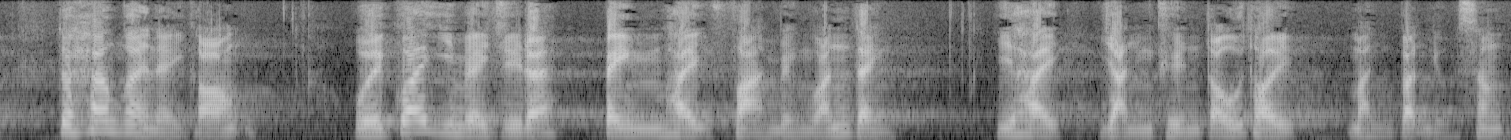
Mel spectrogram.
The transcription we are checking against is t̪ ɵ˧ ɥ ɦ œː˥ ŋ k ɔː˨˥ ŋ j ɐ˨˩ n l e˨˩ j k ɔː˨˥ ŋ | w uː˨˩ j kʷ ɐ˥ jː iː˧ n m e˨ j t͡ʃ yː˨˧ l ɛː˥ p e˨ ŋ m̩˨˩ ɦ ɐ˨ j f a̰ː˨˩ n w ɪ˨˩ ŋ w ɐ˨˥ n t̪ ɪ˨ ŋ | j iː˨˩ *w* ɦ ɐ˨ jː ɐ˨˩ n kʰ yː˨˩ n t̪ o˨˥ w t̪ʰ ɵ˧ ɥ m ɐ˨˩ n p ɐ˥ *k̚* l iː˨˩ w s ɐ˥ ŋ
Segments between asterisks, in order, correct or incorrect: incorrect: none, incorrect: t̚

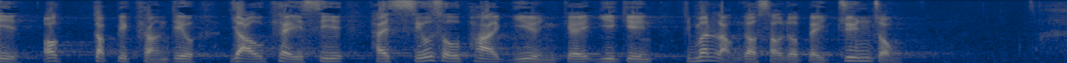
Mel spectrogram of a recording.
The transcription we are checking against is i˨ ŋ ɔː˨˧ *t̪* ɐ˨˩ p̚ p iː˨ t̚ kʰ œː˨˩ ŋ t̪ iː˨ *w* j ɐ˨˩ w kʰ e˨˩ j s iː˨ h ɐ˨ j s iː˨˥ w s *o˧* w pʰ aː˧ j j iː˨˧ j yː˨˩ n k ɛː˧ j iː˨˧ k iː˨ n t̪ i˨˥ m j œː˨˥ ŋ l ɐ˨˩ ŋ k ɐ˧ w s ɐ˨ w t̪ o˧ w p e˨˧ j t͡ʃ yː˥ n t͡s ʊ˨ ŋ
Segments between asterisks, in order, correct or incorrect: correct, correct, correct

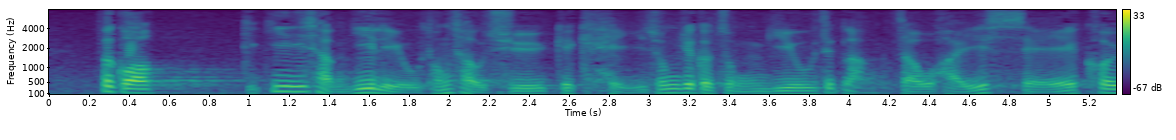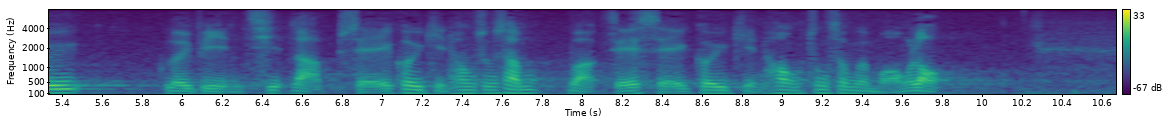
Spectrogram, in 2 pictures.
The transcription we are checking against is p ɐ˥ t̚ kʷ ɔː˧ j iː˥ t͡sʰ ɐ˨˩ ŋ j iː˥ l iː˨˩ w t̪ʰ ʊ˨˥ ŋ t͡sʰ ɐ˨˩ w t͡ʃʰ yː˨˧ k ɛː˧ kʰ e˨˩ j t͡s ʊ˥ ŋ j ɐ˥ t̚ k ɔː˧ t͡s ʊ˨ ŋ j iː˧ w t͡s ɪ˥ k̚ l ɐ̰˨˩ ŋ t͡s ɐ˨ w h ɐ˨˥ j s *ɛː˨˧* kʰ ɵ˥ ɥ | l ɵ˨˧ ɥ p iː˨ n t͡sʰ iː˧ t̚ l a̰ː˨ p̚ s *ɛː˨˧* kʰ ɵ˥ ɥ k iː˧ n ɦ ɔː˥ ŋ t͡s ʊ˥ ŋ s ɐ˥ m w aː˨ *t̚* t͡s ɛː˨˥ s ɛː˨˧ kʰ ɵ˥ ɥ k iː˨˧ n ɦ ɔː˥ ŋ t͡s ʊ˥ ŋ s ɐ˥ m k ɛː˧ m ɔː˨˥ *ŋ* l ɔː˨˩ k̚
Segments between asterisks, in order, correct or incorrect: correct, correct, incorrect: k̚, correct

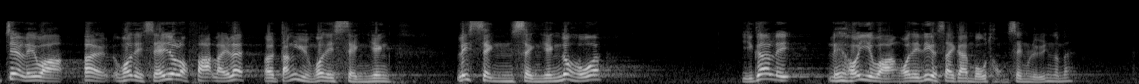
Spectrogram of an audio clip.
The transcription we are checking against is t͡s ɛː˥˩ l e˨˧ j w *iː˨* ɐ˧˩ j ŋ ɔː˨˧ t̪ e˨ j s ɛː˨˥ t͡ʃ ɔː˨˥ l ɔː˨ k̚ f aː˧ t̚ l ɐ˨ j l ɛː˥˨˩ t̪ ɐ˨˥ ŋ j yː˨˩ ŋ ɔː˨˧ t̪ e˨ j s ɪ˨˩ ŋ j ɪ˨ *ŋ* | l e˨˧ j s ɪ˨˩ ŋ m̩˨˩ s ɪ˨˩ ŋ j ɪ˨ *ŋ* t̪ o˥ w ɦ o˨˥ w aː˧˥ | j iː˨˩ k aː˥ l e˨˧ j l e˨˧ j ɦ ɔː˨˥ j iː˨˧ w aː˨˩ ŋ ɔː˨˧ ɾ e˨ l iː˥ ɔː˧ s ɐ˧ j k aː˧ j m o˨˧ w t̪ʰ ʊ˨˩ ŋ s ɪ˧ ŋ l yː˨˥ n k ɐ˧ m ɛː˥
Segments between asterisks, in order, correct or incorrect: incorrect: aː˨, correct, correct

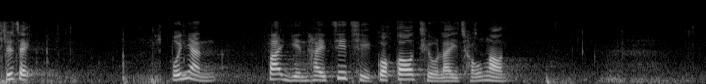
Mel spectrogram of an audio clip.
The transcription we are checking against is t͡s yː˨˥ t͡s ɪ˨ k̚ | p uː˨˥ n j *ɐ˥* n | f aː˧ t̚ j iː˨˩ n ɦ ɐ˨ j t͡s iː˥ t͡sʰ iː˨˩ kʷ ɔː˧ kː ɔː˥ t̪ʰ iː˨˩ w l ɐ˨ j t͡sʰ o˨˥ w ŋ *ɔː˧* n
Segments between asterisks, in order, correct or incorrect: incorrect: ɐ˨˩, correct

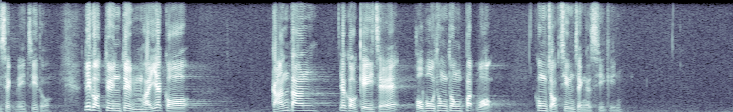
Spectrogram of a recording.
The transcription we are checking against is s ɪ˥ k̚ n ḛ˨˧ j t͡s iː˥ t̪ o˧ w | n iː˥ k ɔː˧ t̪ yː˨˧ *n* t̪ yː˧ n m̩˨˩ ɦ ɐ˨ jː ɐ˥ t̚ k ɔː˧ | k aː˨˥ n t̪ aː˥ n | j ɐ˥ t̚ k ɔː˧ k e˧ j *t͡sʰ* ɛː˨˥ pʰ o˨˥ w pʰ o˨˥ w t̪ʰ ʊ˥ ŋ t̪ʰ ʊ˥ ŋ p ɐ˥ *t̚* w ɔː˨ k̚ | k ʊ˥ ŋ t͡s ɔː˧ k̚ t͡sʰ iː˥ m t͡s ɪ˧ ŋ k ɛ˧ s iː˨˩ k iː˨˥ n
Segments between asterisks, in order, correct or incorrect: correct, incorrect: t͡s, correct

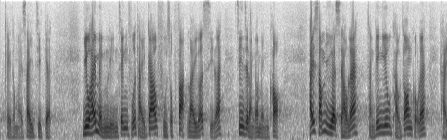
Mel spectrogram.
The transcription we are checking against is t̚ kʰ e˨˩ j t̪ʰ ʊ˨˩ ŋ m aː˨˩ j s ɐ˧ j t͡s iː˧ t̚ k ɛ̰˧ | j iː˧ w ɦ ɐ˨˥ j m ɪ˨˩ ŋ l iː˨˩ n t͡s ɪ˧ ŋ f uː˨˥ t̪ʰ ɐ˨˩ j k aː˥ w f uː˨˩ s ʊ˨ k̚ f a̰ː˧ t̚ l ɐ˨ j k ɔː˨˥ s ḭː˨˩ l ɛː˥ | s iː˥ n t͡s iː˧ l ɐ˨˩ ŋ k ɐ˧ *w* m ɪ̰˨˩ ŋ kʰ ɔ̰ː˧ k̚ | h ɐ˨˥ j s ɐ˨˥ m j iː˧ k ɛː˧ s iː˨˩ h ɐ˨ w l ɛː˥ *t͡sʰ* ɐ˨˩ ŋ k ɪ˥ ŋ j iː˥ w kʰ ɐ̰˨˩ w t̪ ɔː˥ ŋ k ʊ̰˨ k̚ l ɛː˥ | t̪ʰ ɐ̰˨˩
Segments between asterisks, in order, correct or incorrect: correct, correct

